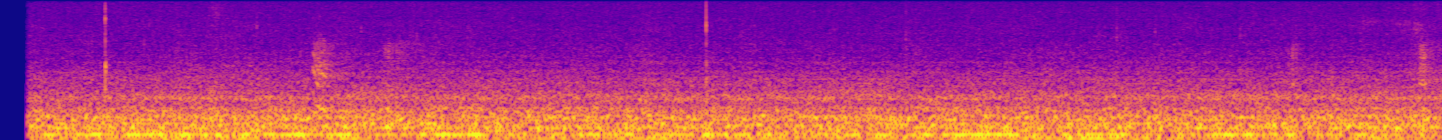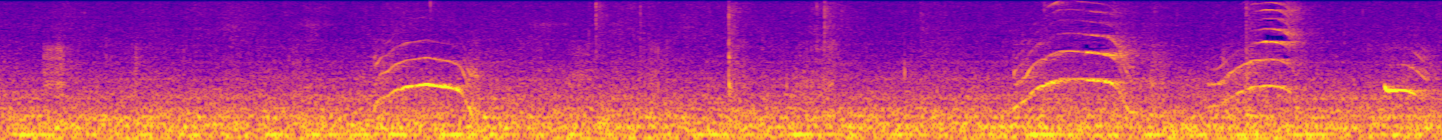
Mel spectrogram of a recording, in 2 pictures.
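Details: British Shorthair cats: mother cat Xaxa gently tending three kittens, Piano, Miracle and Cream. Three short, high, arching mews come late, near the end, over a steady low hum.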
